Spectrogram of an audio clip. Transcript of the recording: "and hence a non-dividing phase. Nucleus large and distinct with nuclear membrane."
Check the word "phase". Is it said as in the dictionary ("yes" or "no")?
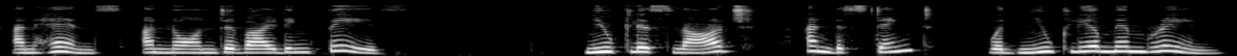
yes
